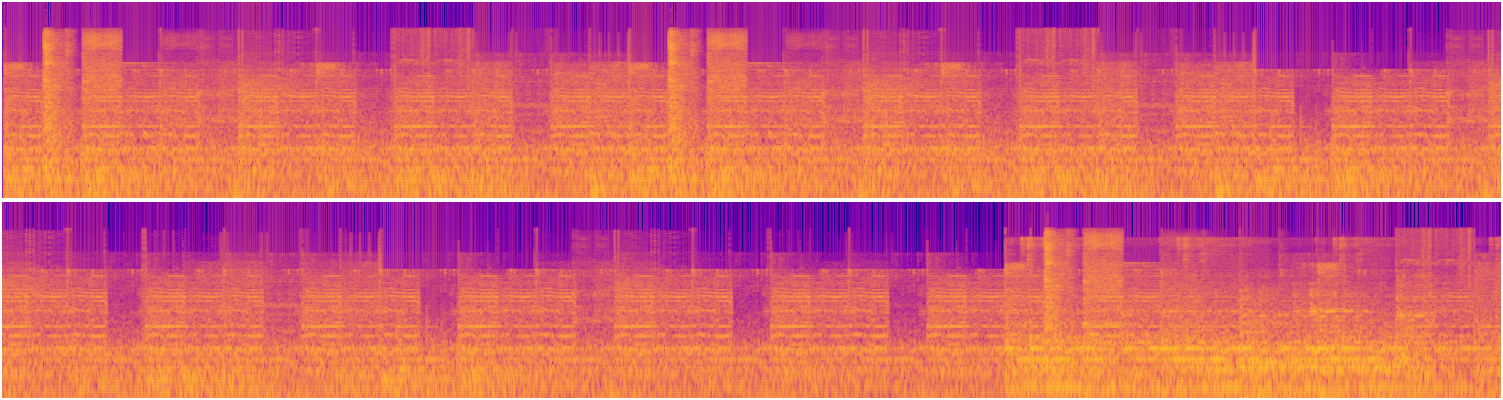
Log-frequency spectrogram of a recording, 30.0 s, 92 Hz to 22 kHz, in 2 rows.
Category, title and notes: Music > Multiple instruments
Demo Track #3265 (Industraumatic)
Ambient, Cyberpunk, Games, Horror, Industrial, Noise, Sci-fi, Soundtrack, Underground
